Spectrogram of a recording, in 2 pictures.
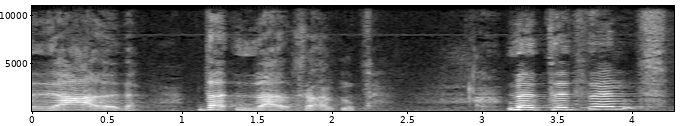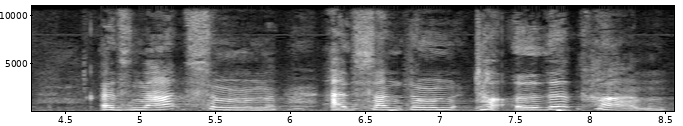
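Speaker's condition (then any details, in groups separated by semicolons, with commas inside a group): Moebius syndrome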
